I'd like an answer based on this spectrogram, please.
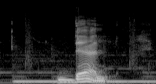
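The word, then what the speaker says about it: دال: Dal. It's pronounced from the tip of the tongue goes to the upper incisor. Dal.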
